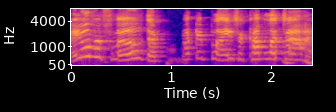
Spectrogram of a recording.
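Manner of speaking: very high-pitched squawky birdlike voice. A storyteller voices a character addressing the group, in a bird voice. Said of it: "he's got like a bird voice".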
